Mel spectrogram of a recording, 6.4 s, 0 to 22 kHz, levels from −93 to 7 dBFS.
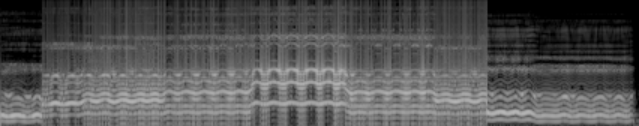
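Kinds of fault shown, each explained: Planar audio read as interleaved: from 0.41 to 4.86 s the music turns into a robotic buzz at about 188 Hz, with no clear octave shift. Each 5.33 ms block holds all of one channel then the other, but is read as alternating pairs, so left and right play in turn at double speed.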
